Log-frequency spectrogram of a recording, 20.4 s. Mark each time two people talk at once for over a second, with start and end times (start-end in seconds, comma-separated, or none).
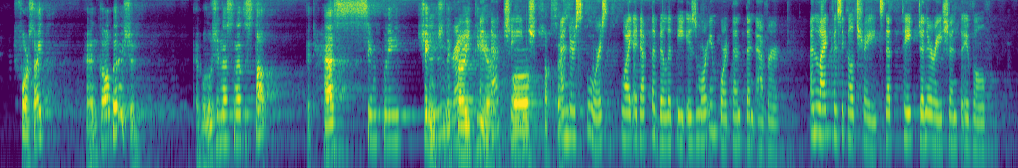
8.6-10.6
